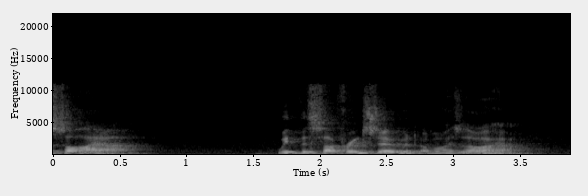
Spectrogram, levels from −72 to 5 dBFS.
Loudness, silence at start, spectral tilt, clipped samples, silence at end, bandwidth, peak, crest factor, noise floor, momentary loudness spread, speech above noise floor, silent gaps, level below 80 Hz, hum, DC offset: -32 LUFS; 0 s; -5 dB/octave; under 0.1%; 0.2 s; 11.5 kHz; -16 dBFS; 18 dB; -61 dBFS; 10 LU; 29 dB; none; -62 dBFS; none; under 0.1%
